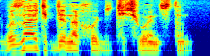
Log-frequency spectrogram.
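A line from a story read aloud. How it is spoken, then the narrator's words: Plain. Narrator (Russian): спросил он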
